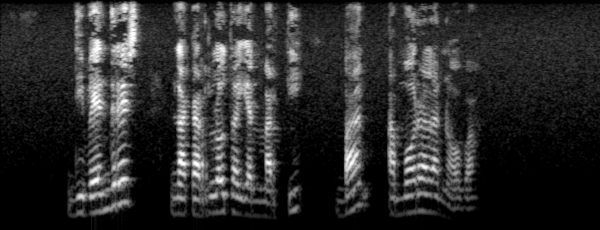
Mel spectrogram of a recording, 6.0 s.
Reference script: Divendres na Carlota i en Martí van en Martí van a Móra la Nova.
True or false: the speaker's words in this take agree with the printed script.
false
